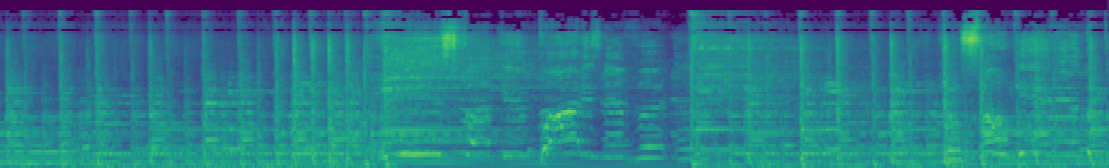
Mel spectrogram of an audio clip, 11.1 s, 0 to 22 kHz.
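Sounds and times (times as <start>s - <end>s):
drums: 0.0s - 11.0s
guitars and bass holding chord: 0.0s - 11.0s
rock band playing: 0.0s - 11.0s
person singing: 3.8s - 7.7s, 9.4s - 11.0s.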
